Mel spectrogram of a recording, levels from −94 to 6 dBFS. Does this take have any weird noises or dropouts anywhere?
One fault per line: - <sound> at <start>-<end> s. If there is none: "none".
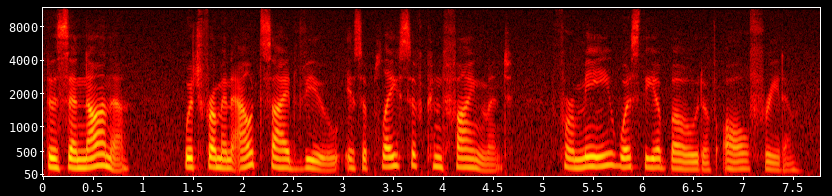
none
